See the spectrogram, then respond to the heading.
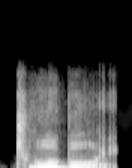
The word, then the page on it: choirboy: Indian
